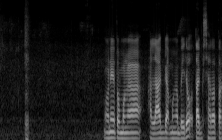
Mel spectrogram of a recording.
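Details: Domestic goats kept as livestock, bleating while being given water: several loud, quavering, nasal bleats in quick succession after a quiet start with a single click.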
